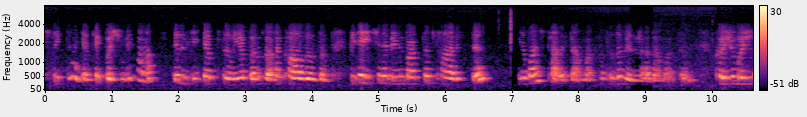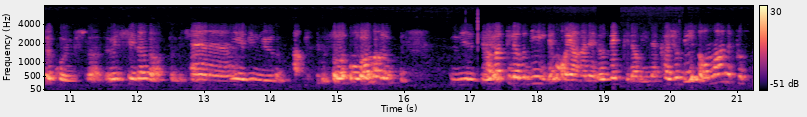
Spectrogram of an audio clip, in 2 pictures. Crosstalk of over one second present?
No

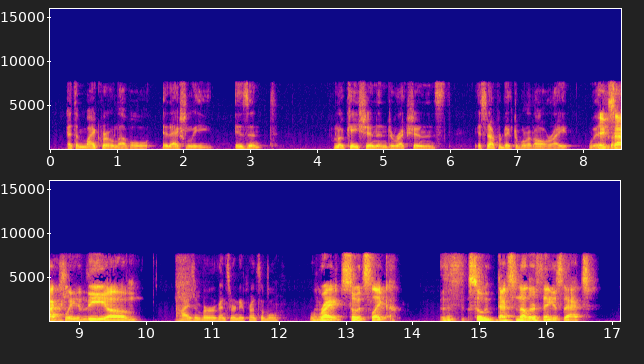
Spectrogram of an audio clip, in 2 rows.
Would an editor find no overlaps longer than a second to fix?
Yes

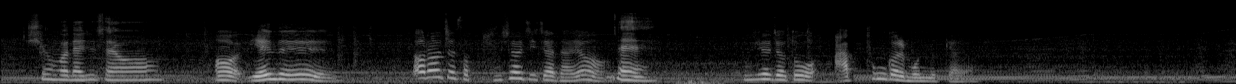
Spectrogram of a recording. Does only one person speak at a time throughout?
Yes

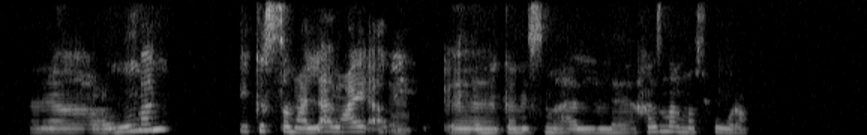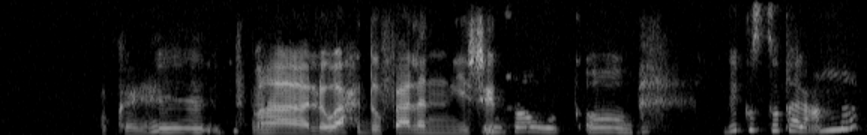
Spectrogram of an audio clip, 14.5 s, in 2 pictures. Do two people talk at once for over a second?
No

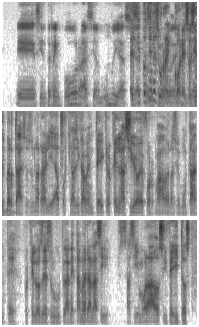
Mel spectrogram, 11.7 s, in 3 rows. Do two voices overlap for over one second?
Yes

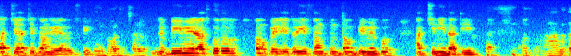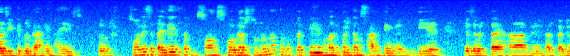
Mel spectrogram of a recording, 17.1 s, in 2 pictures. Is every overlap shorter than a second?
Yes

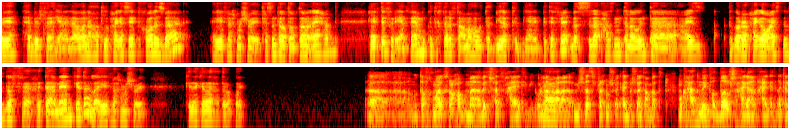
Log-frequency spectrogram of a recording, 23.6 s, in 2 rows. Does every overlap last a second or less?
Yes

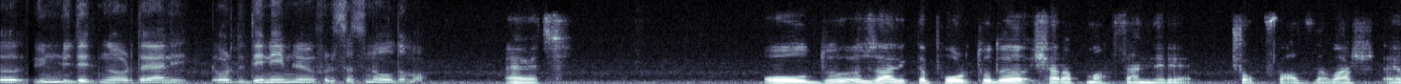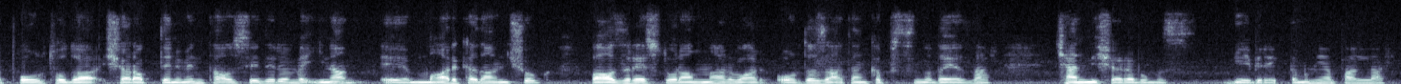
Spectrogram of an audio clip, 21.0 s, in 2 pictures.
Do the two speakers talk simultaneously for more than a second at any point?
No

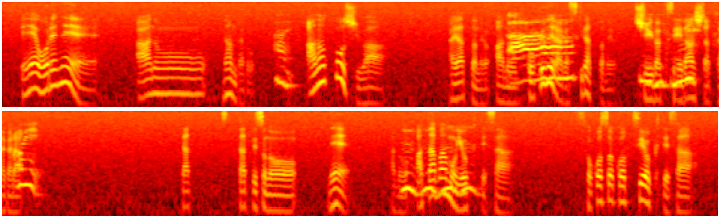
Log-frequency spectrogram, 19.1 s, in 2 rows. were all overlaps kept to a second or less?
No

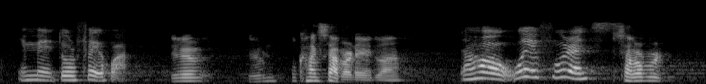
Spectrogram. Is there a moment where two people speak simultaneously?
No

